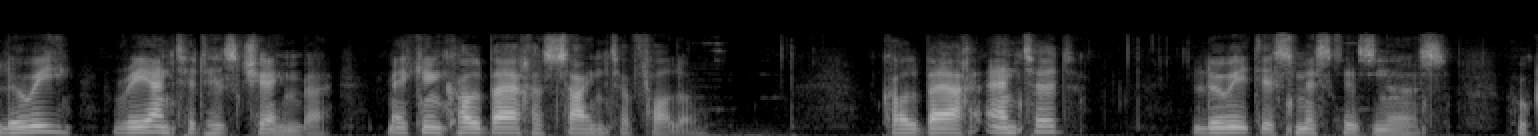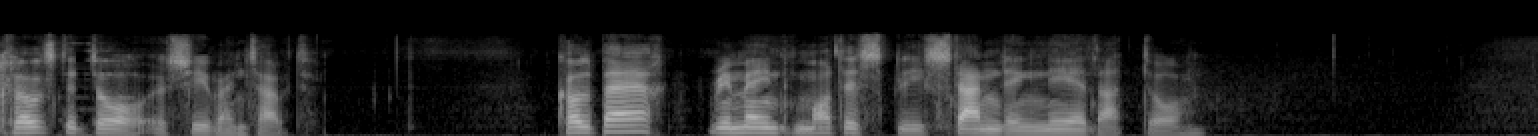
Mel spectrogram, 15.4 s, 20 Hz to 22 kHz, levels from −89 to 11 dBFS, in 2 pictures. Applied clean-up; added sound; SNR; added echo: neural separator model SepFormer DNS4.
